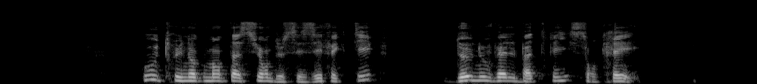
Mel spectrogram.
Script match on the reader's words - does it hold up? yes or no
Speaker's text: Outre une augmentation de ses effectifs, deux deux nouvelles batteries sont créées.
no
